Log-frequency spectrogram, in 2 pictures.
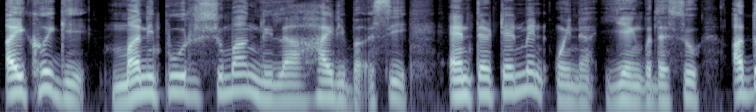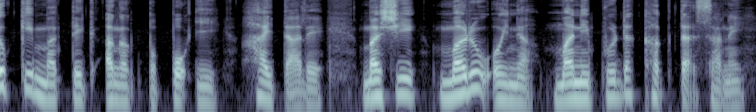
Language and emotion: Manipuri, neutral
